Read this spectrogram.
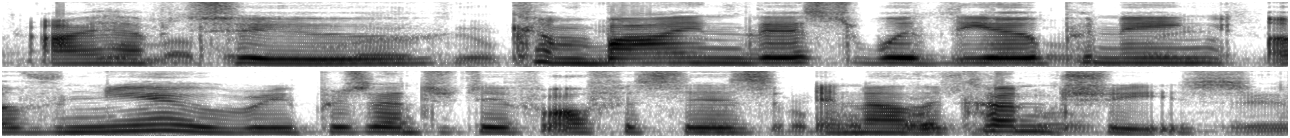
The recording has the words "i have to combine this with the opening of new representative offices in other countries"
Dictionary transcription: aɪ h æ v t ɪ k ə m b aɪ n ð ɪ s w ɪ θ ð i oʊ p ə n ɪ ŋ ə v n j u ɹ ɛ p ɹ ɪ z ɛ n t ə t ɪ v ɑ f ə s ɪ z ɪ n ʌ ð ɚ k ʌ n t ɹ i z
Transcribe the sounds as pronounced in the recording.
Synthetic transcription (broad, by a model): aɪ h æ f t ɪ k ə m b aɪ n ð ɪ s w ɪ ð i oʊ p ə n ɪ ŋ ə v n j u ɹ ɛ p ɹ ɪ z ɛ n t ə t ɪ v ɑ f ə s ɪ z ɪ n ʌ ð ɚ k ʌ n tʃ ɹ i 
